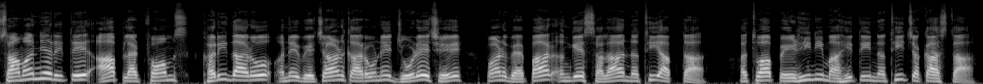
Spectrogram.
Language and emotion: Gujarati, neutral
